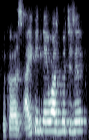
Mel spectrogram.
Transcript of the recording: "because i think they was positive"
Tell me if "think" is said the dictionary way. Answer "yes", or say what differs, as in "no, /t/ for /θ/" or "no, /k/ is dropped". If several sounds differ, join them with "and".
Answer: yes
